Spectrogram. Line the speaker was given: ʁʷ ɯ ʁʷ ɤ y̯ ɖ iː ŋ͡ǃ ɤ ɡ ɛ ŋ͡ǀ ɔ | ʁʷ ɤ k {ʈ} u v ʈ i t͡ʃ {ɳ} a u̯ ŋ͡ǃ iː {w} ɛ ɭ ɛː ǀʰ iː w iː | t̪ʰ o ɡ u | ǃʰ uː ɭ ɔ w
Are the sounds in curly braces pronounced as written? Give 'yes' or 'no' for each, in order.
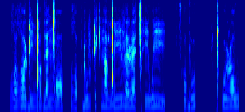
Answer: no, no, no

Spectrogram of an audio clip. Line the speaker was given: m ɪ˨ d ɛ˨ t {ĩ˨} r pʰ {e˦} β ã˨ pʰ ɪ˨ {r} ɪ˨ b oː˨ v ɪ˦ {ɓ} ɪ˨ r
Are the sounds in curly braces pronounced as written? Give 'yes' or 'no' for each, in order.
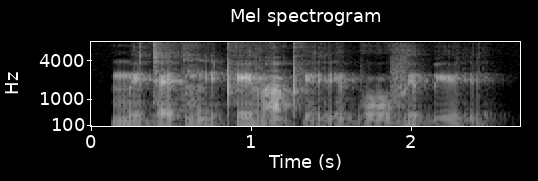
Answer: yes, yes, yes, yes

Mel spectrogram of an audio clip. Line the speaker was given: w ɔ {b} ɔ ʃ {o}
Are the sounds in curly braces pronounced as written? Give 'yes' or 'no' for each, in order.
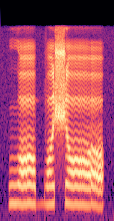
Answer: yes, no

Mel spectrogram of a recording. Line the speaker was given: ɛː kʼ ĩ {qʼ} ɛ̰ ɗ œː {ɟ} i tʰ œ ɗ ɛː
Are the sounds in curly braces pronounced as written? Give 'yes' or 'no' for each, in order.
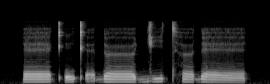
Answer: no, yes

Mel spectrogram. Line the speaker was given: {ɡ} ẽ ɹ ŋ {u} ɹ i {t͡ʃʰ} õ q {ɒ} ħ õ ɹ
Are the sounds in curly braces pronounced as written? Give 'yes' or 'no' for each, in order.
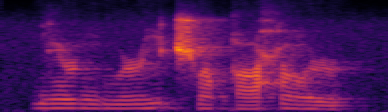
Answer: yes, yes, yes, yes

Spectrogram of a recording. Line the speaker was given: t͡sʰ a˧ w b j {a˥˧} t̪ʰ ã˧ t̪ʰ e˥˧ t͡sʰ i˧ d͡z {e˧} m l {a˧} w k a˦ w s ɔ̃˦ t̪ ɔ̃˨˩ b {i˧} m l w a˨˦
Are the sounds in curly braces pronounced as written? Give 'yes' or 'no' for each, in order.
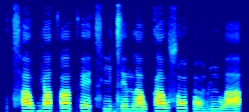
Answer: no, yes, yes, yes

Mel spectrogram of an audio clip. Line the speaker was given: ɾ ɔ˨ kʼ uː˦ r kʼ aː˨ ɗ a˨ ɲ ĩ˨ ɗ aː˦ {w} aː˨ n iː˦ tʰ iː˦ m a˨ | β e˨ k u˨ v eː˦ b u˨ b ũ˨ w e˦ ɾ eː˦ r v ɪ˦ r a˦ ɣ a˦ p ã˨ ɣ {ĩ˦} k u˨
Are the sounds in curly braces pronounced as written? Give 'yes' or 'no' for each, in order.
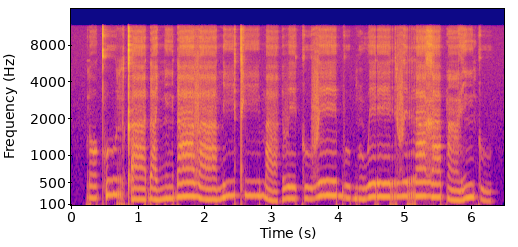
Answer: no, yes

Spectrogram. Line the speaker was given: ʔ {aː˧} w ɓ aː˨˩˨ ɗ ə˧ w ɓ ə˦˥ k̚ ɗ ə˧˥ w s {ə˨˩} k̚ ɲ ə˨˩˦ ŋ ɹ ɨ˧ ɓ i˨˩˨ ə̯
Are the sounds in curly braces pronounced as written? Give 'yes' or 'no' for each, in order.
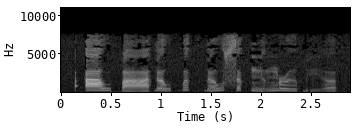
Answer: yes, no

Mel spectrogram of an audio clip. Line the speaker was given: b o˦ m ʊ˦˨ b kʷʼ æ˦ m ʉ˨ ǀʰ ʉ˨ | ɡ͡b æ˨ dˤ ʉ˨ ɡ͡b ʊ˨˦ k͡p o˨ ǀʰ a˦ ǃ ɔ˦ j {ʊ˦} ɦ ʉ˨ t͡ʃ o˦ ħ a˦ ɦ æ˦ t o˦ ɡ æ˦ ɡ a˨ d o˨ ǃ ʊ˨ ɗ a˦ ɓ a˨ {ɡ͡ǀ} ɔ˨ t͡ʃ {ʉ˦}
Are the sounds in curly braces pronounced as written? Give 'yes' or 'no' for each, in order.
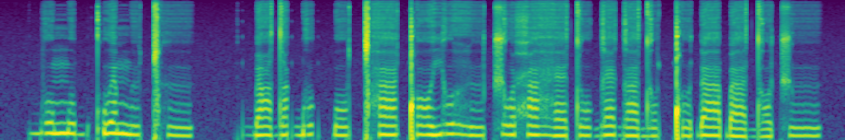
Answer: yes, no, yes

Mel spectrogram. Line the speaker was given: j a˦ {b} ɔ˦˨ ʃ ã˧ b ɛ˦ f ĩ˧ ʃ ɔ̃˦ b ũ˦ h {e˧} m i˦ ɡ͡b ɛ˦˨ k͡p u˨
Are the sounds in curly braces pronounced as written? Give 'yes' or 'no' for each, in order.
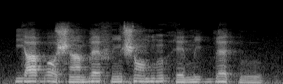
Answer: yes, yes

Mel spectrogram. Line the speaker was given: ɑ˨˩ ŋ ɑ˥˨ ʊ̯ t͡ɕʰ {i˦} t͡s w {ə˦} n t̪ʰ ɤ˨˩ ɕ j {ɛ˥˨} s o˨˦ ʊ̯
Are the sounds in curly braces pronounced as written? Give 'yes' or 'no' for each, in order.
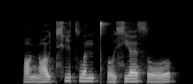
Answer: yes, yes, no

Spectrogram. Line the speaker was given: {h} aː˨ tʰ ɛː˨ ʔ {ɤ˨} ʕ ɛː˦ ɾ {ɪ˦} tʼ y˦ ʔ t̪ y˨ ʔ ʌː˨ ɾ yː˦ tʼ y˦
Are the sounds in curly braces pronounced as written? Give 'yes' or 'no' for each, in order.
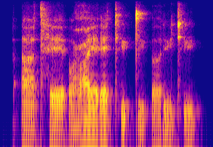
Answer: no, no, no

